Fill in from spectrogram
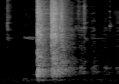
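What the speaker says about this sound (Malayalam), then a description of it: "ഇനി അതിലേക്ക് നമ്മൾ എണ്ണ ഒഴിക്കാൻ പോവുകയാണ്" Coconut oil poured into a pan set on the stove for carrot thoran, heard as a sudden close splashing, clattering burst lasting about half a second, then a few softer knocks from the pan.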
